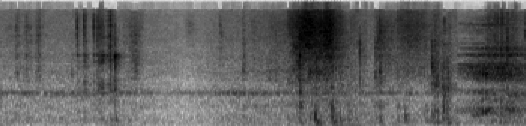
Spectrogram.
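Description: Scissors snipping off the excess paper from a folded kimono card after a flat knot is tied, a few quiet close cuts and rustles in an otherwise soft, faint setting.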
